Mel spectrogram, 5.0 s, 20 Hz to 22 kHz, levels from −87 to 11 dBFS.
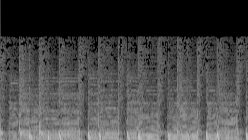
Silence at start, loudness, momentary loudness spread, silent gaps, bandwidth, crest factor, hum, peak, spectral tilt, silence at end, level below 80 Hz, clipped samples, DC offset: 0 s; -24 LUFS; 3 LU; none; 8.8 kHz; 14 dB; none; -8 dBFS; -5.5 dB/octave; 0 s; -28 dBFS; under 0.1%; under 0.1%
